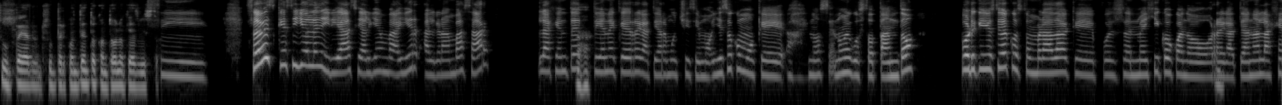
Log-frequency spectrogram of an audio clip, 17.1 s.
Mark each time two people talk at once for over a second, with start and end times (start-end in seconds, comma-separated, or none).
none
